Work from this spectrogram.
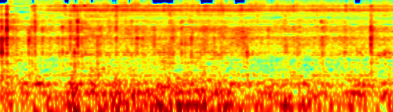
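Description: Garlic cloves split lengthwise frying in hot oil, a soft continuous sizzle with faint crackles and small pops, close but quiet, with no one talking.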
